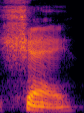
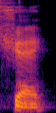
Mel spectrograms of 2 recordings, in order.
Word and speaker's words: Shea: My name is Shea. It's pronounced Shay. Looks like, but Shay.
